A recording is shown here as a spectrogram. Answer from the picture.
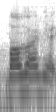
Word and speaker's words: Balzania: I don't know how to pronounce. Balzania, yeah, it's Balzania, yeah, It is Balzania.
